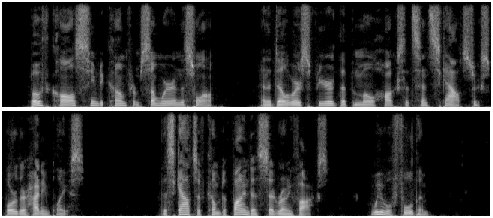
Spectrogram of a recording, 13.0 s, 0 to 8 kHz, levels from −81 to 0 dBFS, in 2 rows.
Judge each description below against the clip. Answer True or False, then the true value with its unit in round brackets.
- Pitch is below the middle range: True (120 Hz)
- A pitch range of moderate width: True (4.1 semitones)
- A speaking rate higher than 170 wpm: True (180 wpm)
